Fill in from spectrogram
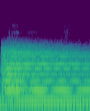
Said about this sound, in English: And consequently, when the bell struck one and no shape appeared...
